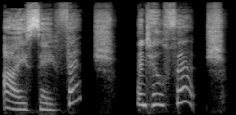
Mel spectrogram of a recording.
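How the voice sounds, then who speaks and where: A woman's voice: very high voice, very animated, slow, no room sound, clean studio sound, exaggerated voice. An actress playing a seductive, gloating female devil in a video game, purring with theatrical, mocking condescension and savoring her words. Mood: mocking, scheming. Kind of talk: scripted video game character acting.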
